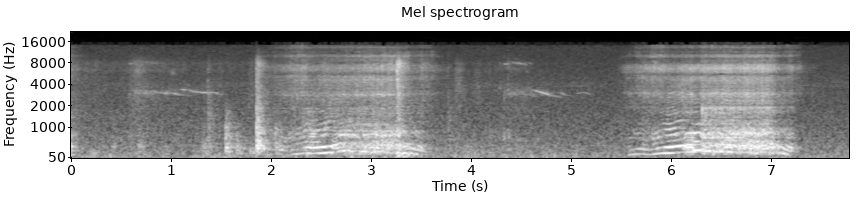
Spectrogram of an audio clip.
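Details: Female sound asleep, snoring: two long, loud, rattling snores with quieter pauses between, about 17 breaths a minute.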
